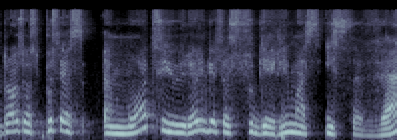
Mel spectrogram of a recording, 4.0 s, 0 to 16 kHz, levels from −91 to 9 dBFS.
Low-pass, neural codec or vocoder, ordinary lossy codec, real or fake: 10.8 kHz; none; Opus, 16 kbps; real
